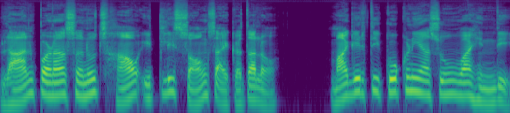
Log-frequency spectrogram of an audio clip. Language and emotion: Goan Konkani, neutral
